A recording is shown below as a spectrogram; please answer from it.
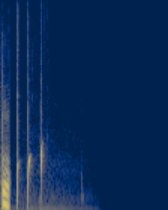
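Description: Cartoon-like pop sound effects: a quick falling sweep, then three short pops in quick succession, the last two rising in pitch, each higher than the one before. They mark logos popping onto an end screen.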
